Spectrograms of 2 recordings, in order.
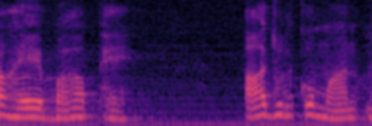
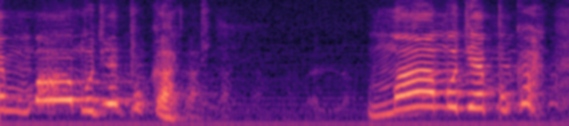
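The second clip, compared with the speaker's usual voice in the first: anguished cry; 12 semitones higher, 14 dB louder than usual. Acted. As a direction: cry out for a mother. Crying out longing for mother.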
